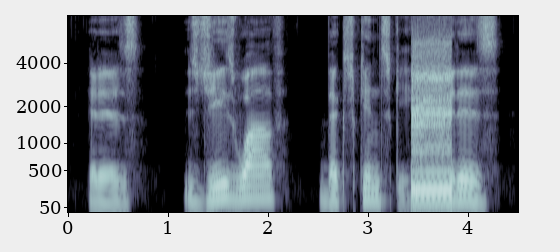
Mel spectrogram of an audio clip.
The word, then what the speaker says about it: Zdzisław Beksiński: He is a Polish artist, and it's very difficult to pronounce his name. It is Zdzisław Beksiński. It is Zdzisław Beksiński.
